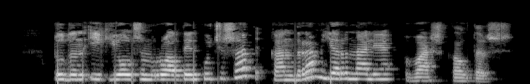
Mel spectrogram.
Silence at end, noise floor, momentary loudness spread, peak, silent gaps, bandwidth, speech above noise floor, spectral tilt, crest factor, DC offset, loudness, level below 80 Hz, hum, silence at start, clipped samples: 0.2 s; -62 dBFS; 9 LU; 0 dBFS; none; 7.8 kHz; 46 dB; -3 dB/octave; 16 dB; under 0.1%; -15 LUFS; -52 dBFS; none; 0.55 s; under 0.1%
